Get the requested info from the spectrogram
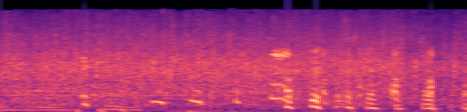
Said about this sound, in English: Can we get a quick applause? Oh, I don't have the soundboard. Oh no. I'll put it in post.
